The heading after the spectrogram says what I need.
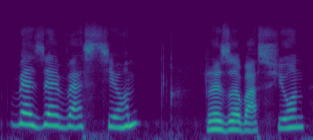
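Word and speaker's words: reservación: and reservation would be reserv reserv the V is pronounced with your lips Li with like a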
